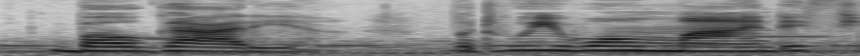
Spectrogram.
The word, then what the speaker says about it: Bulgaria: more local the name of our country is pronounced Bulgaria but we won't mind if you find a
